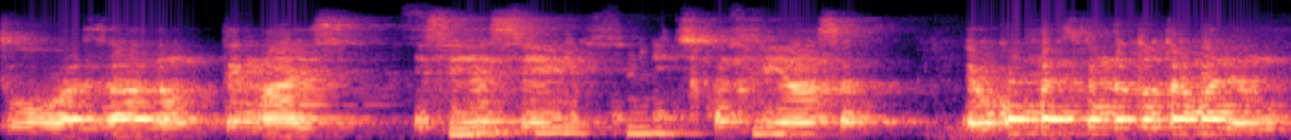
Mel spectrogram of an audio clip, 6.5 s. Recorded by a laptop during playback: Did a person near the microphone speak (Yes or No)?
Yes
